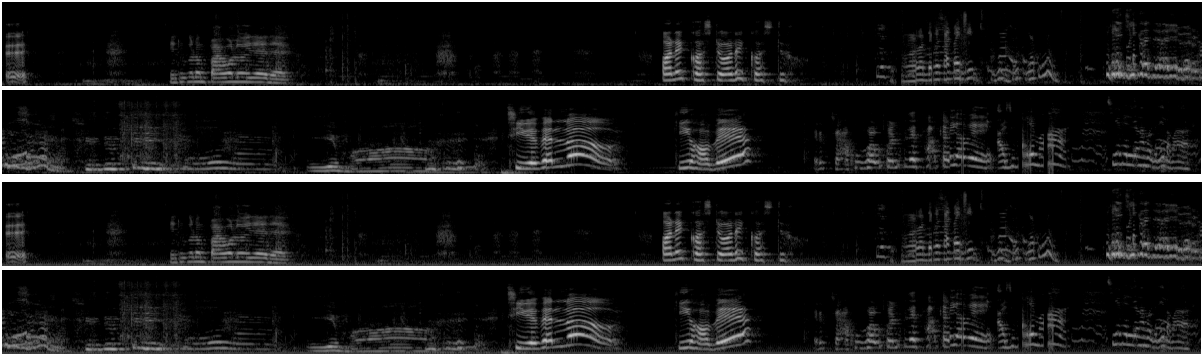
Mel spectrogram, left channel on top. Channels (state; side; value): noise; right; hum, 22 dB below the sound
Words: কেরম পাগল হয়ে যায় দেখ। অনেক কষ্ট, অনেক কষ্ট। ইয়ে মা ছিঁড়ে ফেললো, কি হবে? এটা চাকু ভাব করতে ফাটাই হবে।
